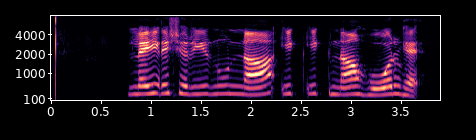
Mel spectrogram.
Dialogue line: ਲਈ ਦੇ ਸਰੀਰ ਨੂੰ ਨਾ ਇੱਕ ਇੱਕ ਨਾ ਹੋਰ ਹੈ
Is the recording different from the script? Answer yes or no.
no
